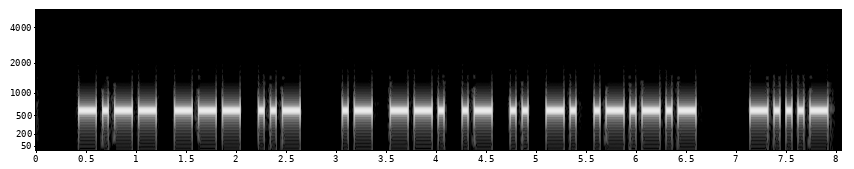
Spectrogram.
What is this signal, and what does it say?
Morse code, heard as a keyed tone, about 20 wpm, 600 Hz. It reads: YOU AGAIN. <BT>
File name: cw-books / winnie-the-pooh / winnie-20wpm-page-0007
